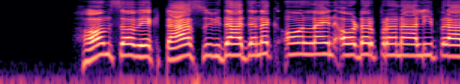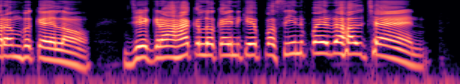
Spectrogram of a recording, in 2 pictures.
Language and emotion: Maithili, happy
